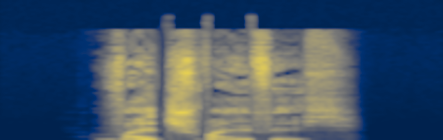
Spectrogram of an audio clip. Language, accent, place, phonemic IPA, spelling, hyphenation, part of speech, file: German, Germany, Berlin, /ˈvaɪ̯tˌʃvaɪ̯fɪç/, weitschweifig, weit‧schwei‧fig, adjective, De-weitschweifig.ogg
- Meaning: verbose, wordy, prolix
